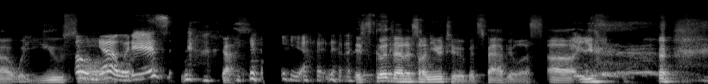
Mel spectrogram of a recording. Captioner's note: laughter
